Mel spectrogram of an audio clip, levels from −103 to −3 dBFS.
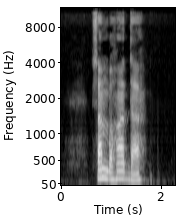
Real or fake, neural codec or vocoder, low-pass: fake; codec, 24 kHz, 3.1 kbps, DualCodec; 10.8 kHz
